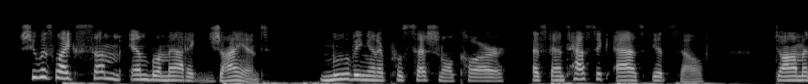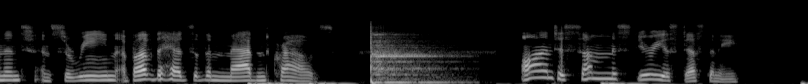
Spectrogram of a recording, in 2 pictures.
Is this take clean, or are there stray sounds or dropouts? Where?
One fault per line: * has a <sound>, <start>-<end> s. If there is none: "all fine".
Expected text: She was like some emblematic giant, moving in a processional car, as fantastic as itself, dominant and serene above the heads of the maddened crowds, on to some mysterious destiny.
* has a thud, 11.8-12.9 s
